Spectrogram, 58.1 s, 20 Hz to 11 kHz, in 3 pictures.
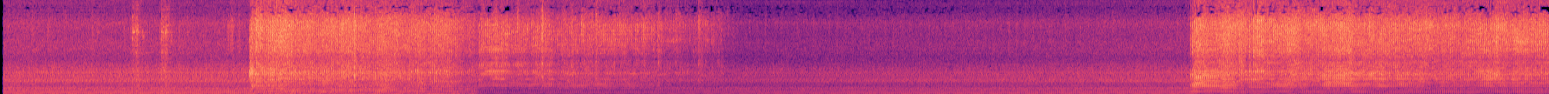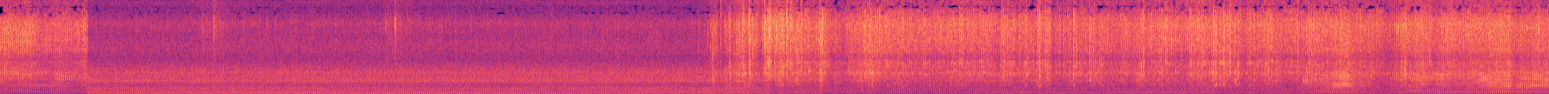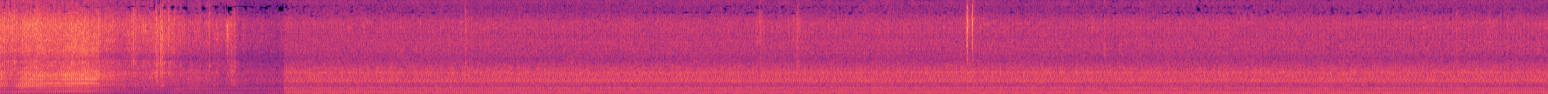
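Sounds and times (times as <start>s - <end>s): wood chipper chipping branches: 0.4s - 9.4s, 14.8s - 20.7s, 27.8s - 44.8s
tractor engine hum: 20.4s - 37.9s, 40.2s - 58.0s.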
